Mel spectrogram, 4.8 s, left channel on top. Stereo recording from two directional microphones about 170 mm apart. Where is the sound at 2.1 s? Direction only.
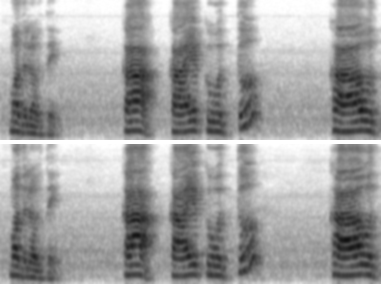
20° left (ahead or behind).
